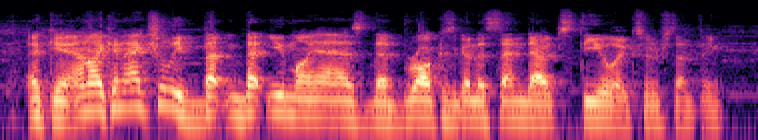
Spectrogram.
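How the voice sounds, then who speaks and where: A man speaks fairly quickly, his pitch swinging very widely, while music plays behind him. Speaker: gaming video creator. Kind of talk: let's play commentary. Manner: fast; halting, searches for words.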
